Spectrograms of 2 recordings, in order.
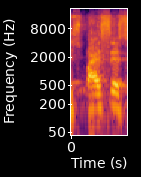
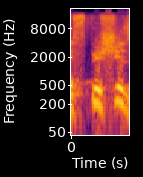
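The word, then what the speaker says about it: species: पढ़ा रहा था तो वो बोला कि सर ये स्पाइसेस है। मैंने कहा गधा ध्यान से देख वो स्पाइसेस नहीं वो स्पीशीज है। तो यहां एस पी ई सी आई एस स्पीशीज। यहां पर सी आई ई का साउंड क्या है? श है। श उच्चारण करेंगे।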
